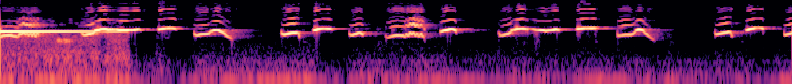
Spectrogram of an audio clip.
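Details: A tame pet cockatiel gives a string of short, clear whistled notes that rise and dip, with brief gaps between.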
